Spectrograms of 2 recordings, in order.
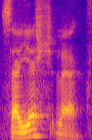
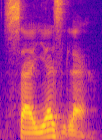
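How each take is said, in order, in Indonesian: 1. Konsonan di tengah adalah sh yang mendesis. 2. Konsonan di tengah adalah z bersuara. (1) "kurang tepat jika kita membacanya dengan sayashla" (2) "Kurang tepat ketika kita membaca sayasla ini dengan sayazla"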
